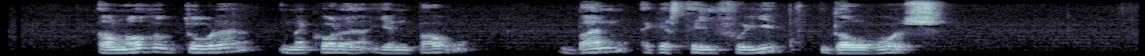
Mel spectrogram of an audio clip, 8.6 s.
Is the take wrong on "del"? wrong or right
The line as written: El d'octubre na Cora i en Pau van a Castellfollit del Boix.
right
